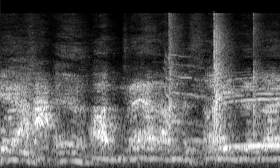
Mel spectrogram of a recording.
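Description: Men's voices calling out loudly and fervently in the manner of revival preaching and congregational response, with a few sharp hand claps in the second half.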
